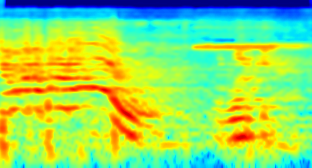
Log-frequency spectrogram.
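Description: A man's loud drawn-out vocal exclamation that falls sharply in pitch at its end, followed by a thin steady high-pitched tone in the second half.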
